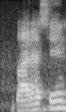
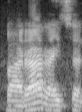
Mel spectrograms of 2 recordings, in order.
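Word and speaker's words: भराड़ीसैंण: तो समर की तो नई कैपिटल है हमारे पास क्या है, बारासेन है, सॉरी बारासेन नहीं, बारा रायसन है, बारा रायसन, sorry for the pronunciation, it's बारा रायसन।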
